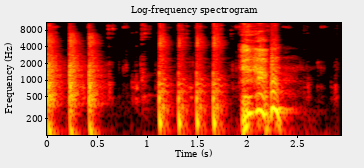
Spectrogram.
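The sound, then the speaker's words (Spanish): Knocking on a shop door with a walking cane on a foggy street: seven sharp raps in two groups, three then four, followed by a brief voiced call. “De repente, en la calle, un caballero muy alegre, al menos en apariencia, empezó a golpear con su bastón la puerta de la tienda.”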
